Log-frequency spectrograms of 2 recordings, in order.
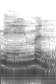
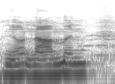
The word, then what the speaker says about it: Naaman: I call him Naaman. Maybe you can pronounce it as Naaman or Naaman. I call him Naaman.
